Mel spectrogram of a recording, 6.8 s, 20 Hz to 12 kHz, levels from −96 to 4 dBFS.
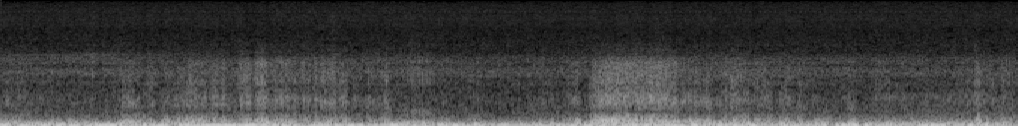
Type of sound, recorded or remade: recorded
